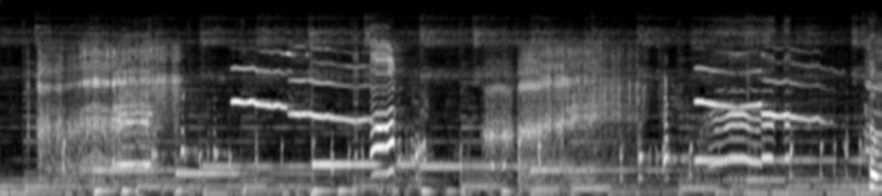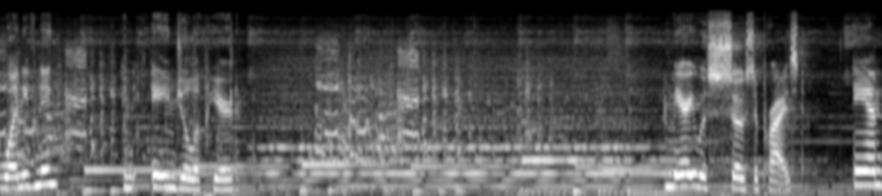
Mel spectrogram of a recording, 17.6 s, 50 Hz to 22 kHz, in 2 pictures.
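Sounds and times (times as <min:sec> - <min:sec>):
steady musical drone: 0:00.0 - 0:16.8
flock of chickens clucking and squawking: 0:00.4 - 0:10.2, 0:11.9 - 0:14.8
speech: 0:08.7 - 0:11.4, 0:15.6 - 0:17.6.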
